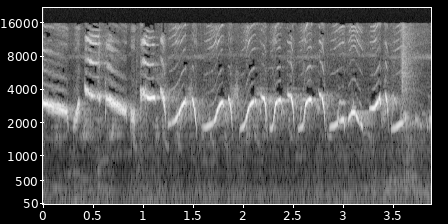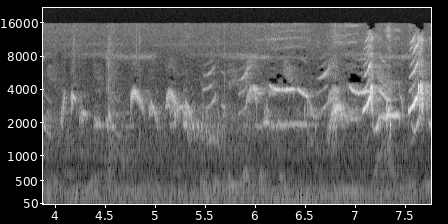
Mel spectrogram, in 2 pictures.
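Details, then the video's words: Chinese hwamei kept as a cage bird, pouring out quick repeated looping whistles about three per second, followed by softer varied warbling and a few sharp high notes. "Họa mi hót hét tốt - Giọng hay"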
